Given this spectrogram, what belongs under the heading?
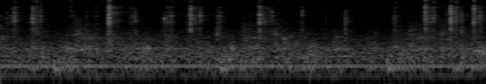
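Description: Potatoes being cut with a small handheld cutter in a home kitchen, producing a string of quiet, crisp snipping clicks at an uneven rhythm, close by and without talking.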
